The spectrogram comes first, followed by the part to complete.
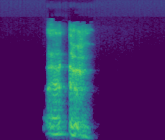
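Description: A man clearing his throat in two quick rasps, a little under a second in.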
